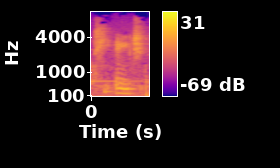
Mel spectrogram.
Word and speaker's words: Theodoric: on the boy side we have theodoric spell t-h-e-o-d-o-r-i-c theodoric so powerful a great alternative to Theodore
